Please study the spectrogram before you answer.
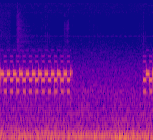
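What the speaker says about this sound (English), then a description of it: "I can't get the phone to stop ringing." A telephone rings in the video game Shadow of Vengeance with an electronic trilling bell, one ring lasting just under a second, a pause, then the next ring starting, over a low background hum.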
